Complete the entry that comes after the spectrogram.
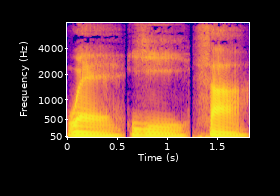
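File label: "weyitha", concatenated syllables; Affixing experiment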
